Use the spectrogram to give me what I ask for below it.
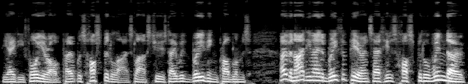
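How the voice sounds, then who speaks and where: A man's voice: medium pitch, animated, husky. Man presenting radio news. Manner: measured, formal newsreading.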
